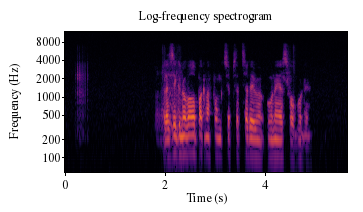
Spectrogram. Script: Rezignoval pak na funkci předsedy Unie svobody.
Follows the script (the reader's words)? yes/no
yes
